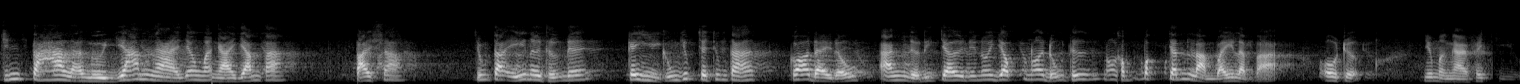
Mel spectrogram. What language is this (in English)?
Vietnamese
